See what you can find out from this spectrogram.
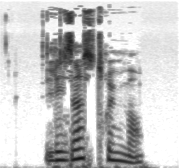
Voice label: "instruments", French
